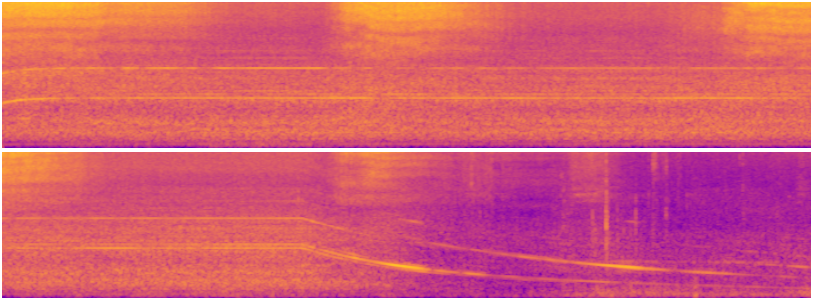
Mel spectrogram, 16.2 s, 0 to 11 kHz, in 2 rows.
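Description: Ryobi 40V Whisper series backpack leaf blower run in turbo mode, a loud, steady roaring whoosh with a high whine that holds for about eleven seconds, then winds down as the motor spins to a stop.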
